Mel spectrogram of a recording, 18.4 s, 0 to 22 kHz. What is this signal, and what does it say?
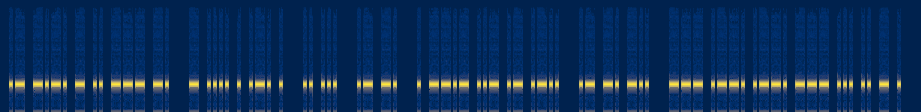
Morse code, heard as a keyed tone, about 20 wpm, 1000 Hz. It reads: ACTION THERE IS AN EQUAL AND OPPOSITE
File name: qotdfiles / 20wpm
